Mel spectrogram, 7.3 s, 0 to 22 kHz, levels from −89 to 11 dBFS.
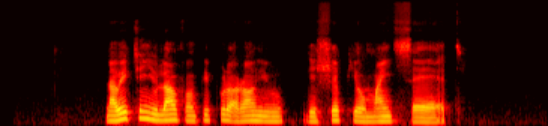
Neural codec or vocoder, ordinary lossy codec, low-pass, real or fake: codec, 44.1 kHz, 7.8 kbps, Pupu-Codec; Opus, 32 kbps; 19.8 kHz; fake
